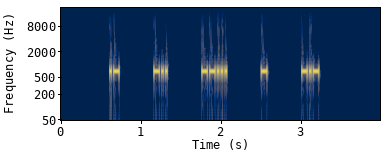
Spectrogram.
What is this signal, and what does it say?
Morse code, heard as a keyed tone, about 48 wpm, spaced as for 17 wpm, 700 Hz. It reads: AD7TK
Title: USA Call Signs - 5 Characters - 6x Character Spacing - 50wpm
